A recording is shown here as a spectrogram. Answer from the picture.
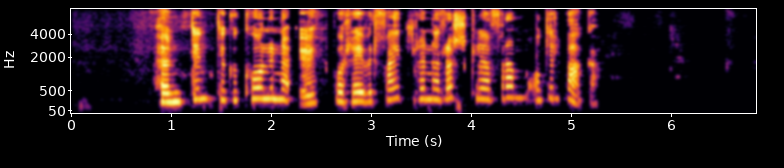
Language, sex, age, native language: Icelandic, female, 40-49, Icelandic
